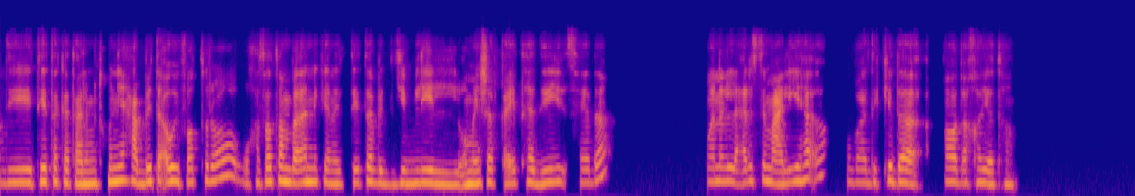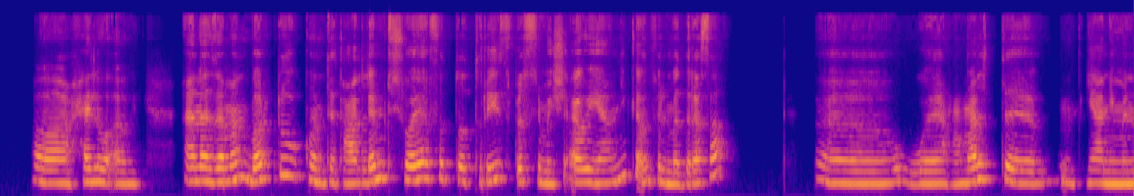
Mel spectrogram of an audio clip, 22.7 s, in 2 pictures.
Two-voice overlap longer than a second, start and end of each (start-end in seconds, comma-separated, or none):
none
